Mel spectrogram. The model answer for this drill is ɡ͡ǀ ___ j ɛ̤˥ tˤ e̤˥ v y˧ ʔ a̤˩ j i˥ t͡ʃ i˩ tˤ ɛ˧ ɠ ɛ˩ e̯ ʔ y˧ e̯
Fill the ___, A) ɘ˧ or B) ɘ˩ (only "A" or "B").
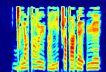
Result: A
